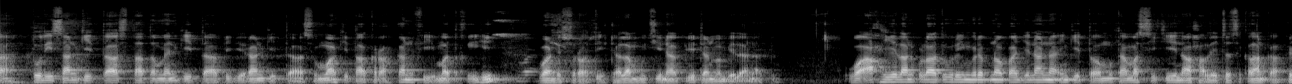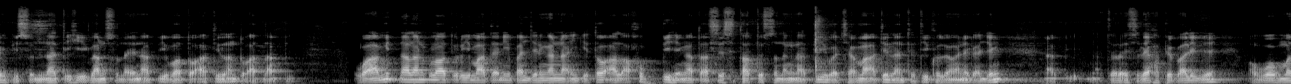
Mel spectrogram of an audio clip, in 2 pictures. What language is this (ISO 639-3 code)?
msa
